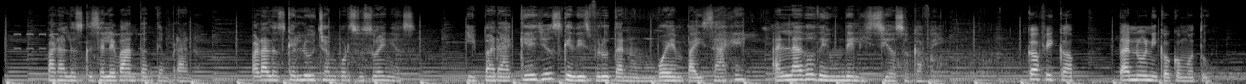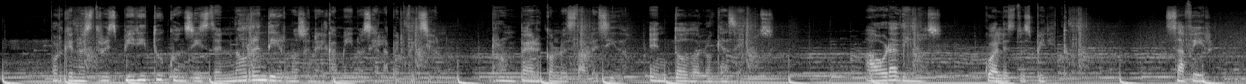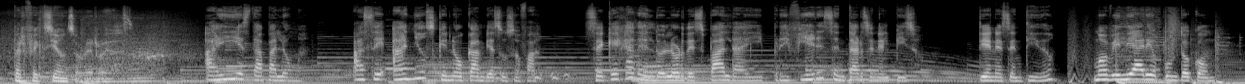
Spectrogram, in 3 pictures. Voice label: spanish aksan, spanish female voices

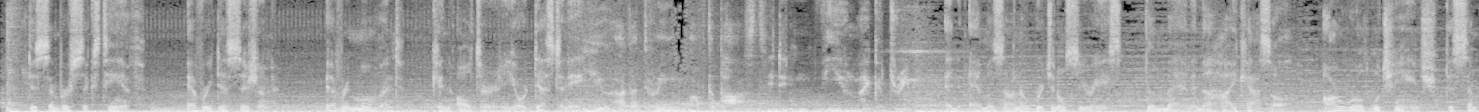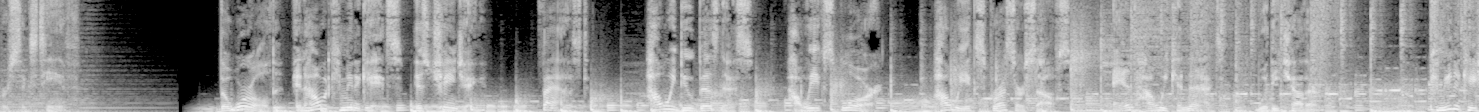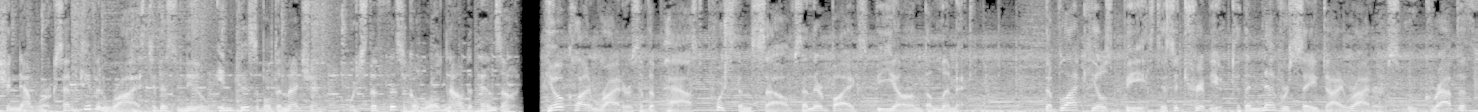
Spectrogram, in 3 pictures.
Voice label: anglo american accent; english male voices

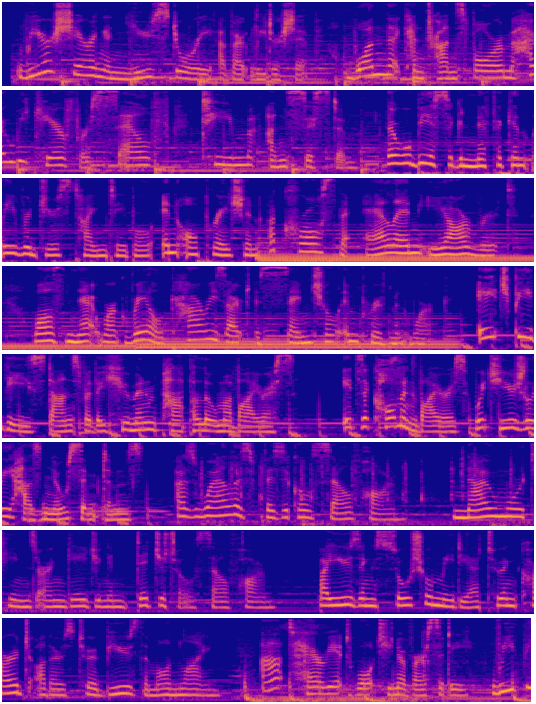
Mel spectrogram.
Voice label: english female voices scottish accent

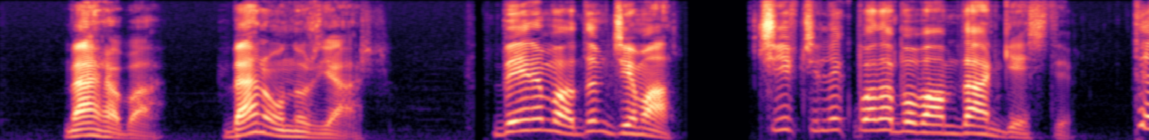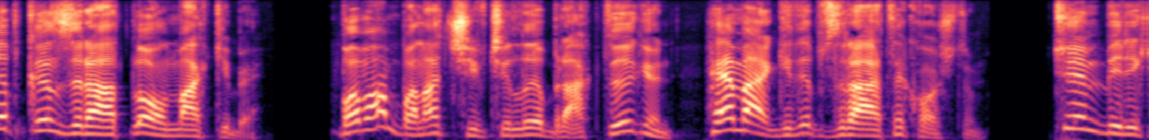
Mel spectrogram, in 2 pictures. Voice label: diyalekt, turkish dialect voices

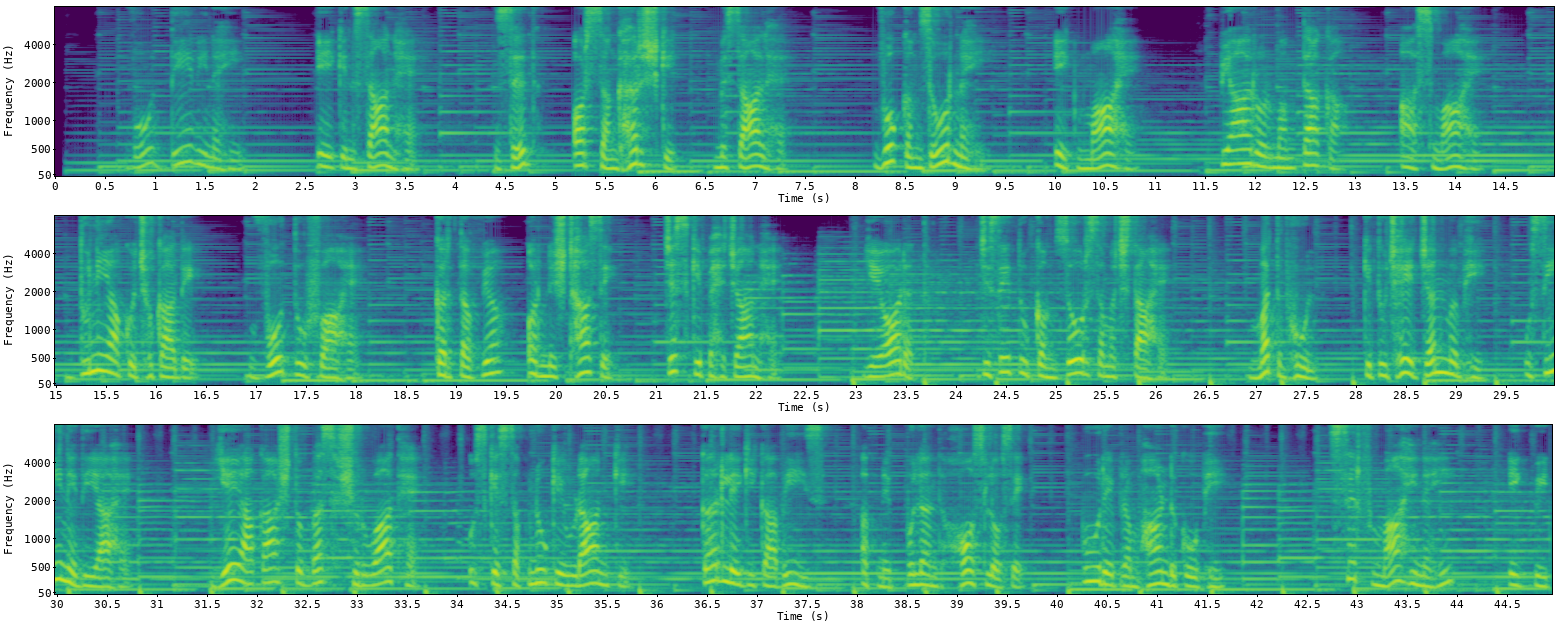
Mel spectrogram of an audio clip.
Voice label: hindi

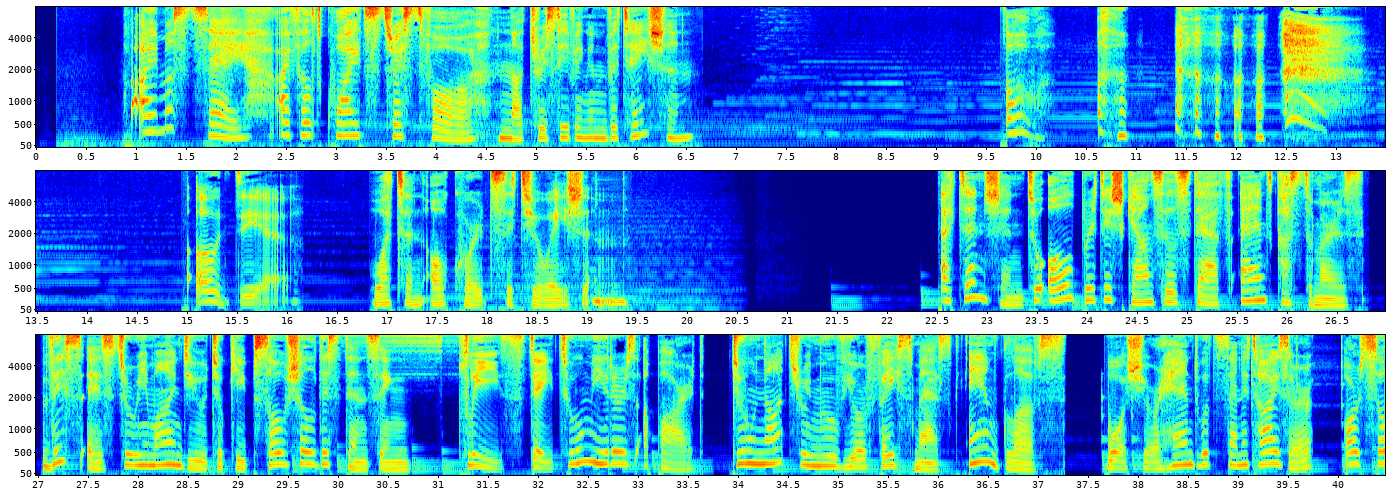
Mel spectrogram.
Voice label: english, english female voices arabic accent

